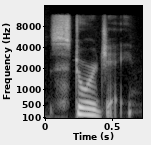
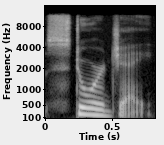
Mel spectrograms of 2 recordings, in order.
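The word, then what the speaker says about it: storge: The Greeks called it stoj pronounced stoj.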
